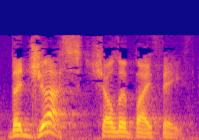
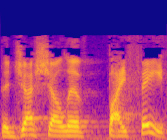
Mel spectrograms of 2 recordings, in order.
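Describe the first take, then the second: First: The stress is on "the just". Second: The stress is on "by faith".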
